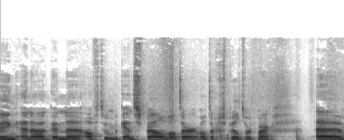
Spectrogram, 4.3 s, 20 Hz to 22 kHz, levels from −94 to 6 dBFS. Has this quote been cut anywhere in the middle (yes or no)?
no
